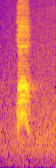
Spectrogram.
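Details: A single hoarse, nasal caw from a House crow, brief and clear against a quiet background.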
